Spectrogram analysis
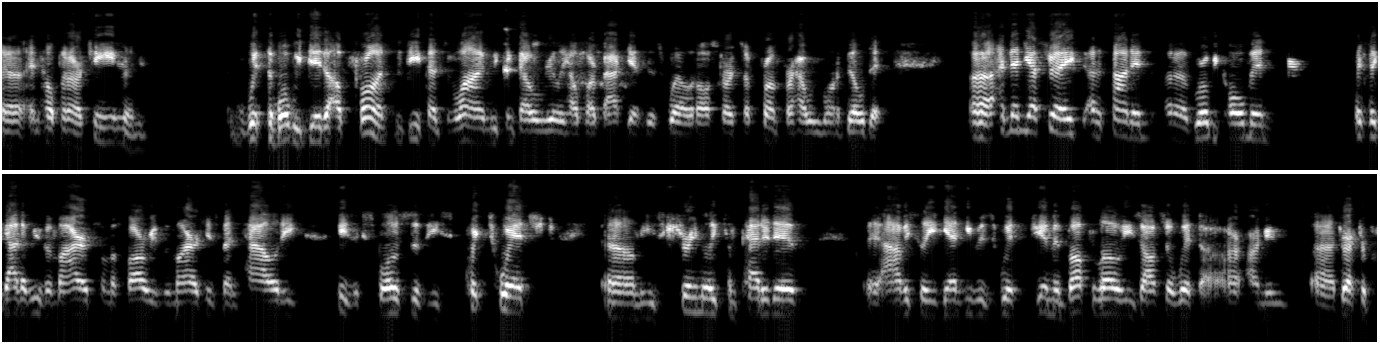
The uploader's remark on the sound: His conference call with the media.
